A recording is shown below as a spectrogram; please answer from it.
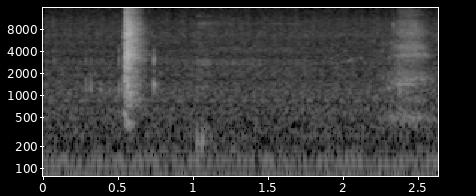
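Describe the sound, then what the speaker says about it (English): A cat washing herself lets out one sharp, sudden sneeze, followed by a couple of faint small clicks and a soft rustle in an otherwise quiet room. "I think she's making herself sneeze"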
